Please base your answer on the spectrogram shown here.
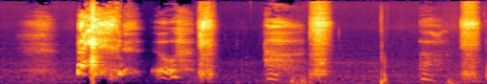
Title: Holy build up sneezes!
